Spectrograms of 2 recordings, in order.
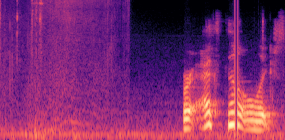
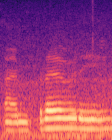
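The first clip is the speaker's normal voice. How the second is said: slow and bewildered; much slower than usual. Real, not acted. Character starts floating.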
